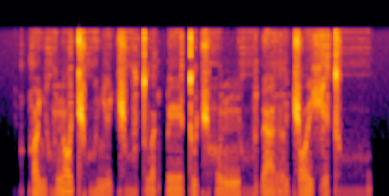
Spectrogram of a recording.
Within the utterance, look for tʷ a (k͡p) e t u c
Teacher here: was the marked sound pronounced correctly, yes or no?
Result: yes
